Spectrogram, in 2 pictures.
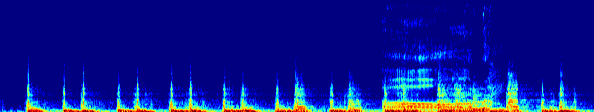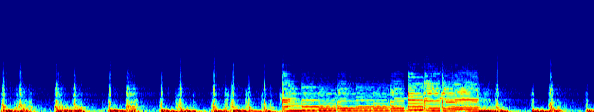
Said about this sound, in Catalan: Guitarres saturades, dominant-ho tot, ritme pesat i l'olor a la humanitat de les ribes del riu sortint pels altaveus.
